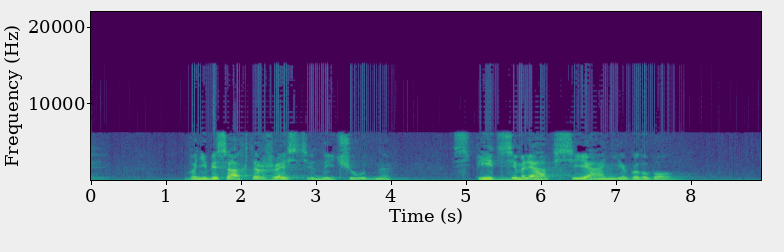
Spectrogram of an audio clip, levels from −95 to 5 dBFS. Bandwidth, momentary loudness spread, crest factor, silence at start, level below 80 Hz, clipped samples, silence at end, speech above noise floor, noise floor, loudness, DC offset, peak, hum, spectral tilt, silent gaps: 15.5 kHz; 11 LU; 18 dB; 0 s; -52 dBFS; under 0.1%; 1 s; 32 dB; -49 dBFS; -17 LUFS; 0.4%; 0 dBFS; none; -6 dB/octave; none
